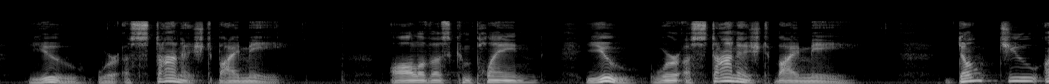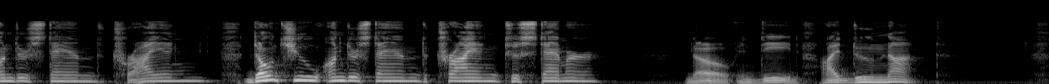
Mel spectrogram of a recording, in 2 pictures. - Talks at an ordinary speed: No, slow, 85 wpm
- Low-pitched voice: Yes, low, 125 Hz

